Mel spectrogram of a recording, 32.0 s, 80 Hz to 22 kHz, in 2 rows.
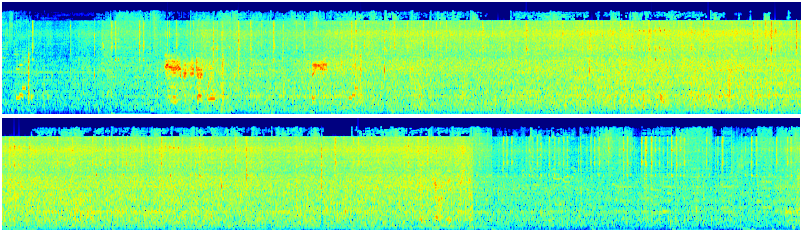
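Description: River water rushing and splashing against a four-wheel-drive vehicle as it wades across a braided-river channel. It is a steady rush with a few louder splashes or knocks, and it cuts off sharply about 25 seconds in.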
